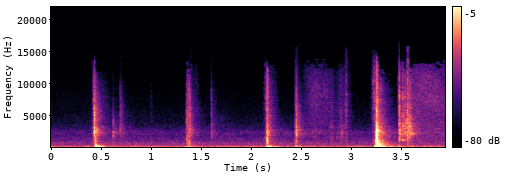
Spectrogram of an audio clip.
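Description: A card taps down onto a wooden table.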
